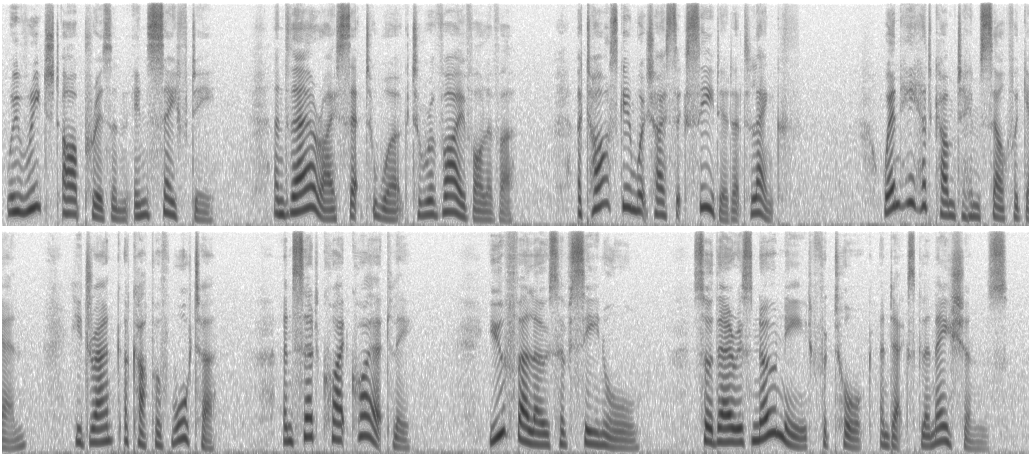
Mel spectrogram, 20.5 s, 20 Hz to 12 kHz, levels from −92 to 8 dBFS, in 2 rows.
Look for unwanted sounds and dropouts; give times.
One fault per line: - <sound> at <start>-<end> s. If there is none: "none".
none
